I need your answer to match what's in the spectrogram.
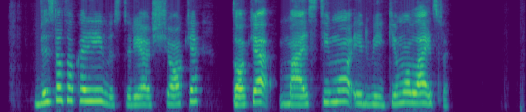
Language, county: Lithuanian, Klaipėda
